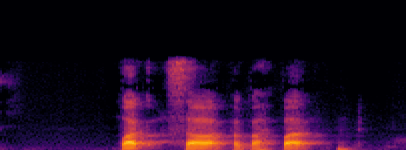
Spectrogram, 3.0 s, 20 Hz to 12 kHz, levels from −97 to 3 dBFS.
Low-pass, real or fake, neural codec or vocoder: 7.2 kHz; fake; codec, 16 kHz, 0.5 kbps, FunCodec, trained on LibriTTS, 25 frames a second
